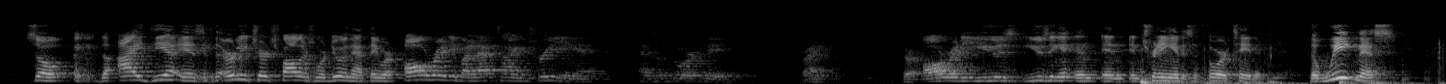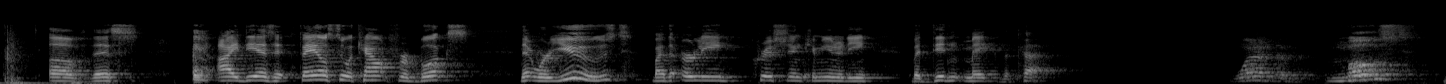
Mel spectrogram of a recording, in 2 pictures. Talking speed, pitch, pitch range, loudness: 130 wpm, 170 Hz, 155-195 Hz, -32 LUFS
